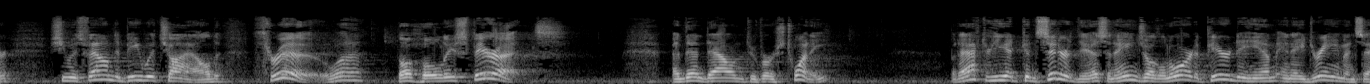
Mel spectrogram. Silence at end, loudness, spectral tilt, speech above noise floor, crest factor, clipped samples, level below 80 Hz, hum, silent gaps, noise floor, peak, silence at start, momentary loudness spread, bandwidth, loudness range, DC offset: 0 s; -23 LUFS; -4.5 dB/octave; 27 dB; 18 dB; under 0.1%; -60 dBFS; none; none; -49 dBFS; -6 dBFS; 0 s; 13 LU; 10 kHz; 4 LU; under 0.1%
